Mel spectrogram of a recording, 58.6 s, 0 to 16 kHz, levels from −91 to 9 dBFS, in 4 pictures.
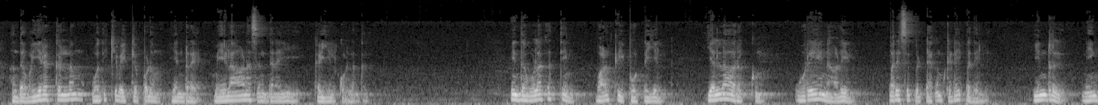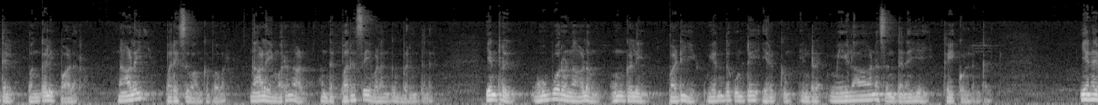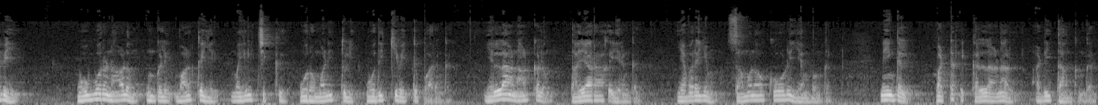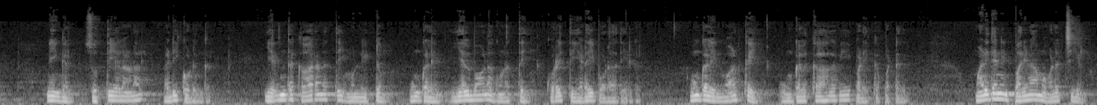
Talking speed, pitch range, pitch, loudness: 90 wpm, 95-120 Hz, 105 Hz, -19 LUFS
